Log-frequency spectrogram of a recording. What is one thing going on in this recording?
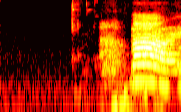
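Children shout together over an online call.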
